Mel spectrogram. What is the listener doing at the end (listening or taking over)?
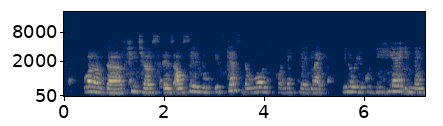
listening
